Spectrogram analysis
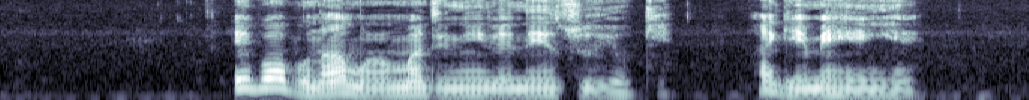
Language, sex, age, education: Igbo, female, 30-45, tertiary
